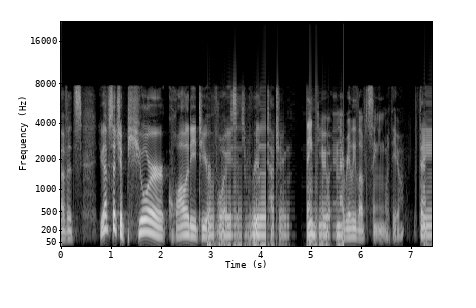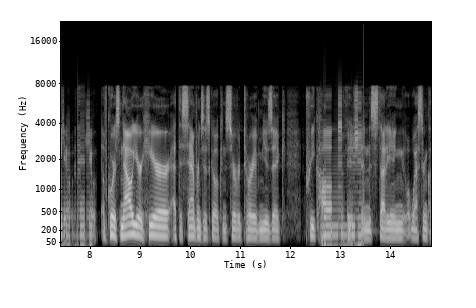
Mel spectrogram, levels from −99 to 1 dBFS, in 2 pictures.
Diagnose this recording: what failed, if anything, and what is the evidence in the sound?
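The speech turns robotic from 2.92 to 5.65 s, 7.24 to 8.05 s and 12.6 to 13.46 s: a rigid metallic buzz at 133 Hz that tracks the syllables only loosely. The stage is the driver or buffer, likely starved of input and looping its last segment. A 133 Hz buzz fits a repeat of about 7.5 ms, with most of the real audio skipped. A codec artefact would warble, not hold one fixed pitch through every vowel.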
